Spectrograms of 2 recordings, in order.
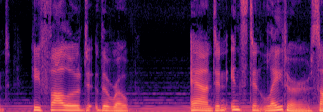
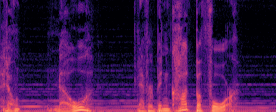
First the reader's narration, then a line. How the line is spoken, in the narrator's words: growled Father Time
